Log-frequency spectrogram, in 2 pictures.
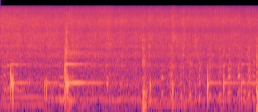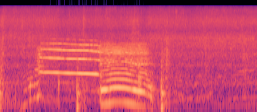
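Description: Spring onions and tomatoes sizzling in ghee in an aluminium pot while a wooden spoon stirs and scrapes the pot now and then. About six seconds in, a cow moos once, loudly, for about two seconds: it starts on a high held note and then drops into a lower, deeper moo.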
